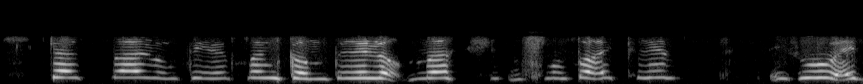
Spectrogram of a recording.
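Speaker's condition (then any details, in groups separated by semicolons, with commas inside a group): Cerebral palsy; spasms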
